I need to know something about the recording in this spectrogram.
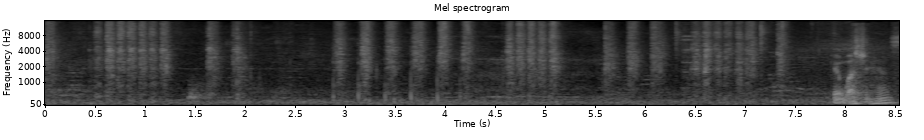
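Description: A nail file rasps quickly back and forth against a fingernail.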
